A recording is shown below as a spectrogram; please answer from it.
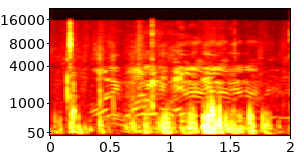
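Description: A cricket bat striking a tennis ball with one sharp knock just after the start, followed by men's voices calling out.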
